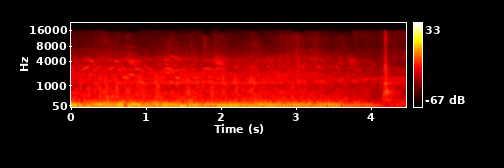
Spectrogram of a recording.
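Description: Low, steady rumble of a boat's engine on the water with many short bird calls over it, fading away near the end.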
